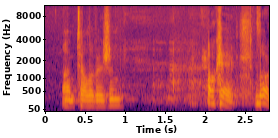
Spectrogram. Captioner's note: laughter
